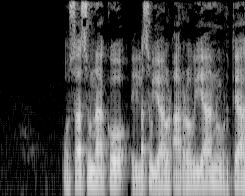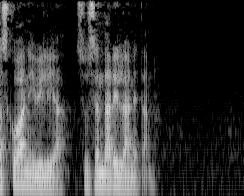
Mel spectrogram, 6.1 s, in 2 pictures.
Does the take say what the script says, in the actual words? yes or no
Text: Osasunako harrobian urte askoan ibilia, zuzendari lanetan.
no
